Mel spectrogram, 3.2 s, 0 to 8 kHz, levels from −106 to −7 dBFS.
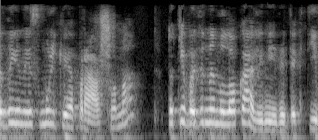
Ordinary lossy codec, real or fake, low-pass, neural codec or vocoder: AAC, 32 kbps; real; 7.2 kHz; none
